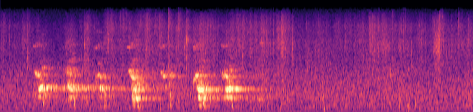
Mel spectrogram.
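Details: Two Basset Hounds working a rabbit trail, their bays somewhat distant: a handful of short, resonant cries in the first half, then quieter background with faint scattered noises.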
